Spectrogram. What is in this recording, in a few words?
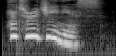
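"heterogeneous", English, British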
